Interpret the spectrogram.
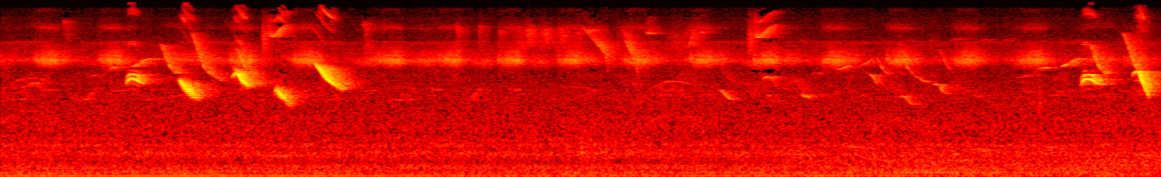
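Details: Green-winged saltator (Saltator similis) giving a run of clear, downward-slurred whistled notes, about one every half second, then a pause, over a steady high hiss of insects and other birds.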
